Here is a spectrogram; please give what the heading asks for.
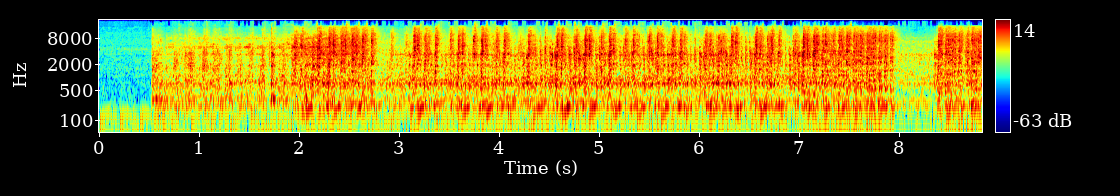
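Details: Galion T500 motor grader diesel that sat about 14 years, cranked after the fuel was turned back on: after a short crank it catches and settles into an even, busy clatter with a steady beat. Now runs normally.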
